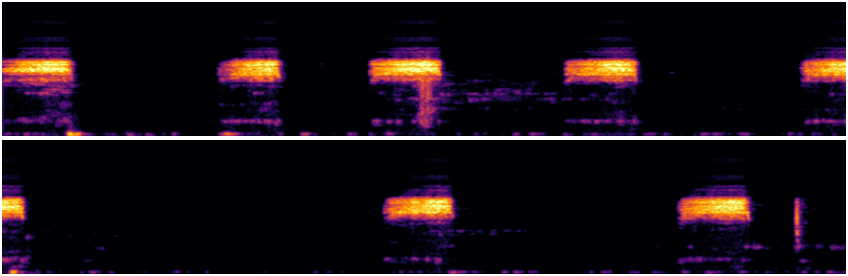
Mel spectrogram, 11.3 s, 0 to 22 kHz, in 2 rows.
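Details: Nest-camera owl eating a big rabbit in the early hours of April 9, 2012, 3:33 AM; seven harsh hissing bursts at irregular intervals, then a short click at the end, with occasional faint thuds.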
